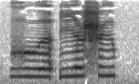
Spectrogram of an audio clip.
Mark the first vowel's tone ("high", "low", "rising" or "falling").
low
